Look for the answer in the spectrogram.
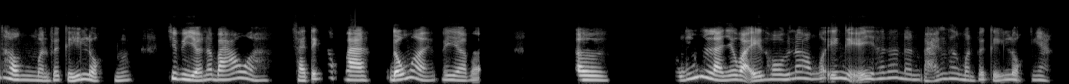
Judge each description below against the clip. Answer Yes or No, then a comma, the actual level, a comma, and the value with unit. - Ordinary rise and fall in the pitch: Yes, average, 4.2 semitones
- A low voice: No, high, 215 Hz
